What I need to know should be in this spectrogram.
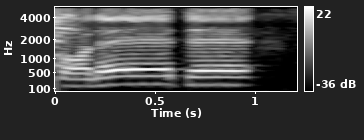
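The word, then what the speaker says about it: صلوٰة: وصلاة وزكاة، ملاحظة أن الواو فوقها ألف صغيرة. – نعم الألف هو الذي ينطق، ولكن الألف ينطق والواو لا تنطق في زكاة.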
